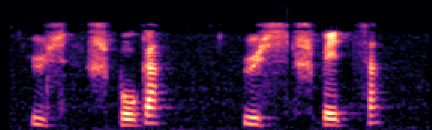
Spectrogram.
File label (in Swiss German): "usspucke", alsace; vin; cracher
